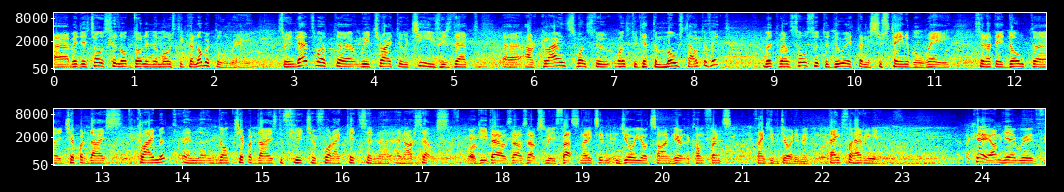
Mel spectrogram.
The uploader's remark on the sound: AI and Big Data Expo, Amsterdam. The third and final episode recorded at the AI and Big Data Expo. The event took place at the RAI in Amsterdam on 26th-27th September. We recorded a series of interviews from the Exfluency booth with a number of the speakers and attendees at the event.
